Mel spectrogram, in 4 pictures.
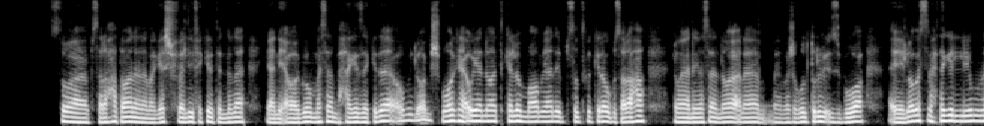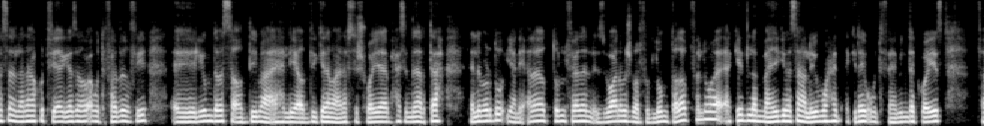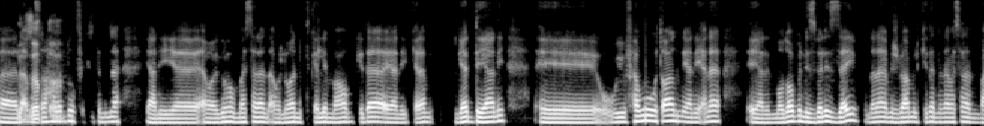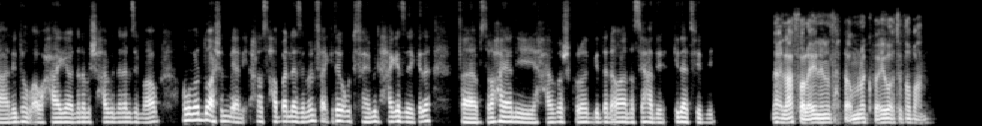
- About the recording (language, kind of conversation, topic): Arabic, advice, إزاي أوازن بين وقت فراغي وطلبات أصحابي من غير توتر؟
- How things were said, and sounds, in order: none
